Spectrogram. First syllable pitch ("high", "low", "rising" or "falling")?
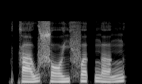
rising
